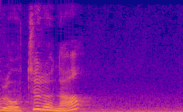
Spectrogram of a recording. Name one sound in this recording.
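A young woman gasps in surprise.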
